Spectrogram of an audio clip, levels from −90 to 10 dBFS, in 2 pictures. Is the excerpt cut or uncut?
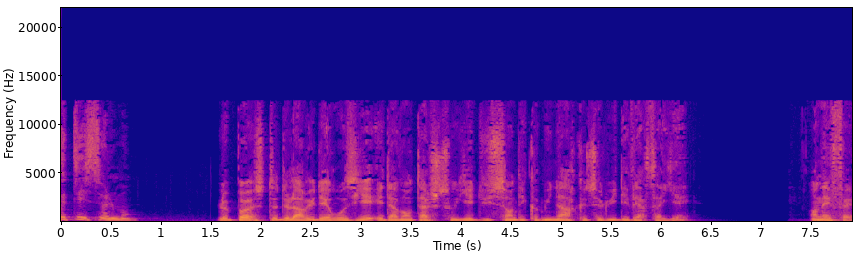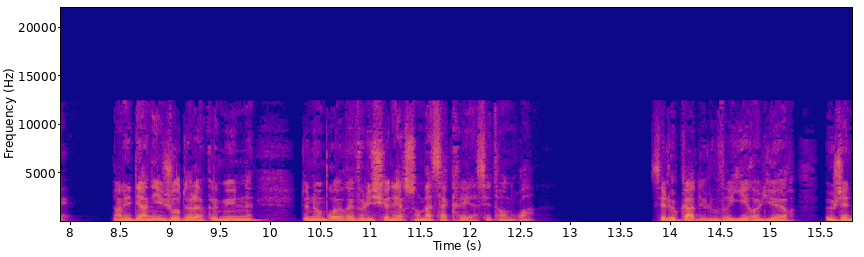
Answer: cut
